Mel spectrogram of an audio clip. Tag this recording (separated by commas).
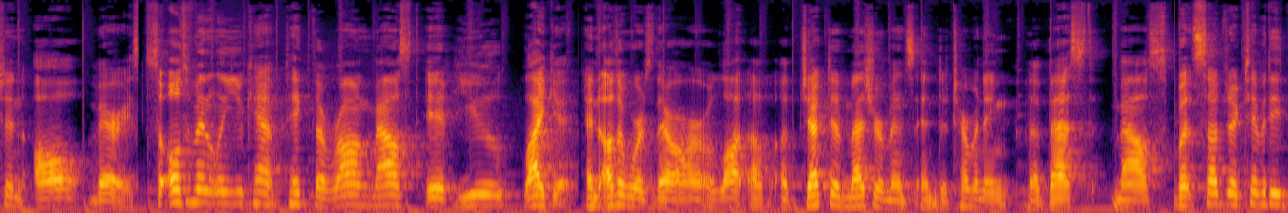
Speech, Music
